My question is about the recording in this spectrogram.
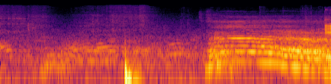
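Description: A recurve arrow striking the target boss: a single short, low thud a little under a second in.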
